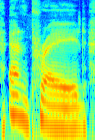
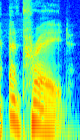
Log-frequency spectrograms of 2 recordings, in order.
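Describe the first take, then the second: No difference in how they are said.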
